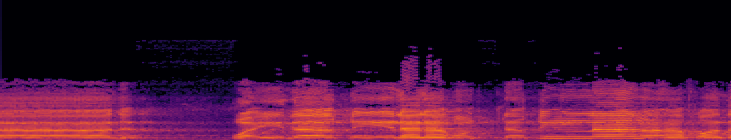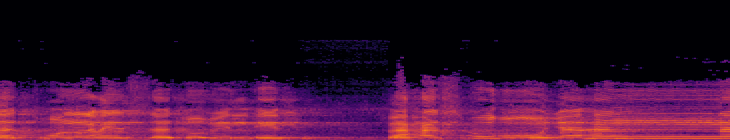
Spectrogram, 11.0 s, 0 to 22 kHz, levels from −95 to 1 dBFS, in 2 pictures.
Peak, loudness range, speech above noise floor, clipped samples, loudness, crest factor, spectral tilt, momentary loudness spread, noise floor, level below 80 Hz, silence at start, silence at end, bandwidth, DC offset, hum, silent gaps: -10 dBFS; 5 LU; 21 dB; under 0.1%; -26 LUFS; 18 dB; -1 dB/octave; 10 LU; -49 dBFS; -64 dBFS; 0 s; 0 s; 15 kHz; under 0.1%; 60 Hz at -60 dBFS; none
